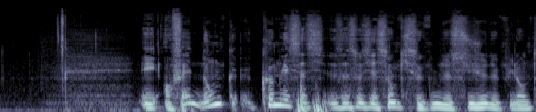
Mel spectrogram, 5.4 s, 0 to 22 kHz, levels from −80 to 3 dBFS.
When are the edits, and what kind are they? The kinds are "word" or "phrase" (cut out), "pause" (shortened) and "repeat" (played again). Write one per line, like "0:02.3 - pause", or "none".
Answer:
none

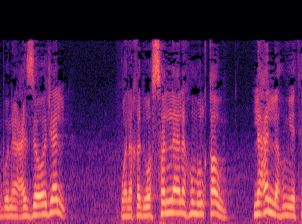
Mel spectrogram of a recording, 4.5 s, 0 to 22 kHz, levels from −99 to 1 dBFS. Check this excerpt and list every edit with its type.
none

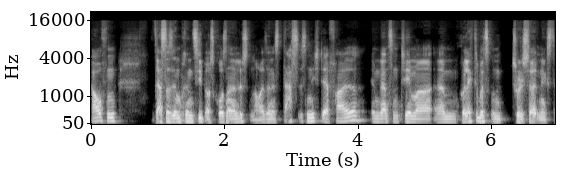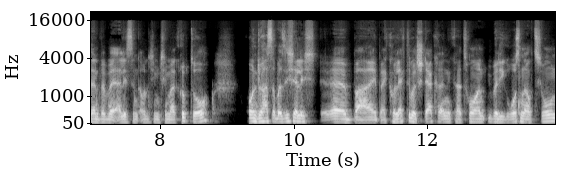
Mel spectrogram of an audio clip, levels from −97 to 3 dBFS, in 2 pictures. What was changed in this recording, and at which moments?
none

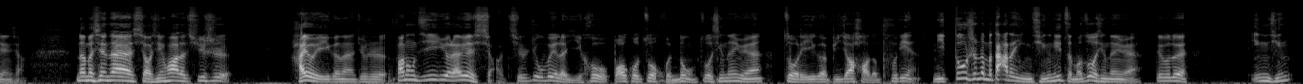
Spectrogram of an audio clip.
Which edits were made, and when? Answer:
0:07.7 - pause
0:09.2 - pause

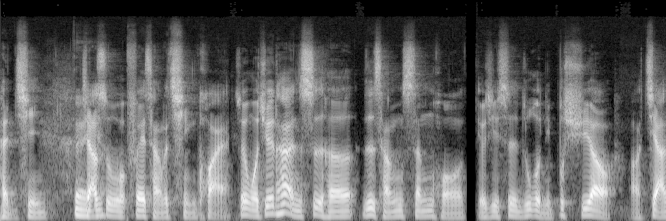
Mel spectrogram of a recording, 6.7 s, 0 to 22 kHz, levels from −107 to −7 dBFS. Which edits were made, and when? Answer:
0:02.3 - pause

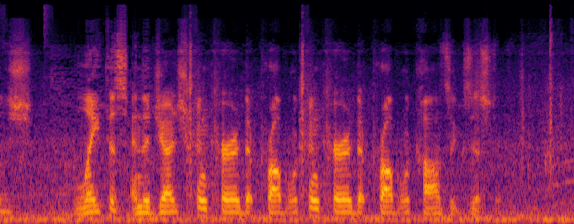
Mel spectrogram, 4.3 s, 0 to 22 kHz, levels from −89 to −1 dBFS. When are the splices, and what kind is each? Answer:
0:00.9 - word
0:02.2 - repeat

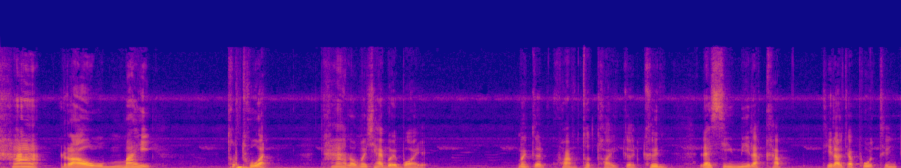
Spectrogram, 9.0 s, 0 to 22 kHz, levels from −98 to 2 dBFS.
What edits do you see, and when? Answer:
none

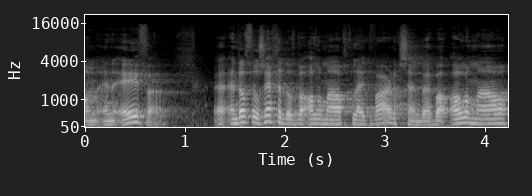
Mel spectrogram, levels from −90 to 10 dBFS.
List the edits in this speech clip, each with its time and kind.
none

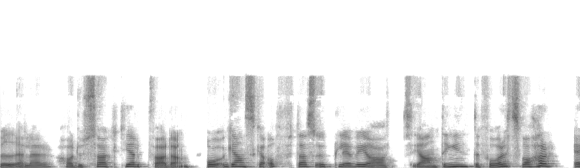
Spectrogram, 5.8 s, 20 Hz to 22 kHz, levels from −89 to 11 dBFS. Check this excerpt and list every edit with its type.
0:02.0 - pause

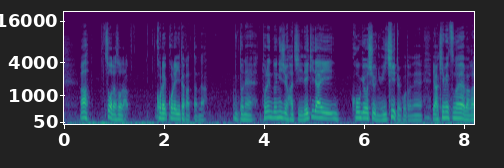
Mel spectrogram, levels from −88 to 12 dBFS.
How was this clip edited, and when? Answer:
0:03.3 - pause

